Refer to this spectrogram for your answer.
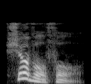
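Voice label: "shovelful", British English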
